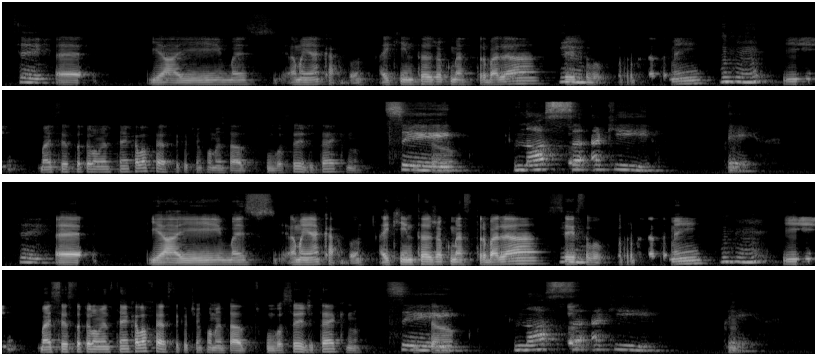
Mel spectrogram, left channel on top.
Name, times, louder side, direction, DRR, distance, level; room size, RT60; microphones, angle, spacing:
voice 1, 0.2-0.5 5.6-5.9 7.2-7.7 12.0-12.7 13.2-14.7 15.4-15.7, left 4 dB, 85° left, 1.3 m, -32 dB
voice 2, 1.4-6.0 6.7-7.0 7.8-11.7 12.4-12.6 13.8-13.9 15.4-15.6, right 6 dB, 65° right, 0.5 m, -29 dB
8.9 x 7.9 x 3.4 m
head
